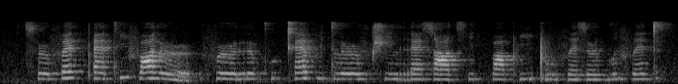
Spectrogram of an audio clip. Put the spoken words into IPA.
t͡sʰ ə˞ f æ t pʼ æ tʰ i f ɑ l ə˞ | f ə˞ r ə˞ kʷʰ i kʰ æ f i t l ə˞ f t͡ʃʰ i l r æ s ɑ t͡sʰ i t p ɑ pʰ i pʼ u f ɛ s ə˞ l ɡʷ i f ɛ t

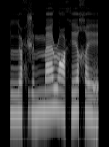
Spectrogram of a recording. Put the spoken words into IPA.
lː ø ħ ʒ ø mː æ ɹ ɑ x e χ e

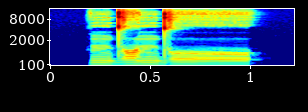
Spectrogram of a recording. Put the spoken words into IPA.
n d ɔ n d o

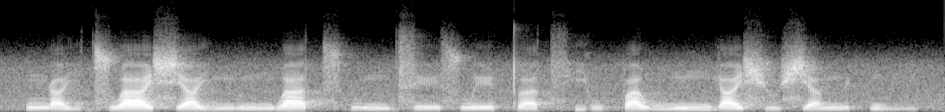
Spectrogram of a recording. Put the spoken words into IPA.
ŋ a˨˩ j d͡z w a˦ ɕ a˧ j n̪ u˨˩ n n̪ w a˥˧ t͡sʰ u˨˩ n d͡z e˨˩ s w e˧ t̪ a˧ t͡sʰ j u˦ p a˥˧ w m ĩ˦ ŋ j a˦ ɕ u˥˧ ɕ a˧ n̪ e˦ k̚ m i˨˦

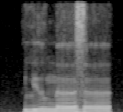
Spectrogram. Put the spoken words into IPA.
lʲ ɯ l n əː z əː

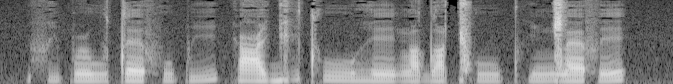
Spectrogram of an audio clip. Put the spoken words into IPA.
f i p ɹ u t ɛ f u p i | ʕ i ɡ i tʰ uː ɦ eː ŋ o dˤ ʉ ǁʰ uː pʰ i ŋ͡ǁ æ f e

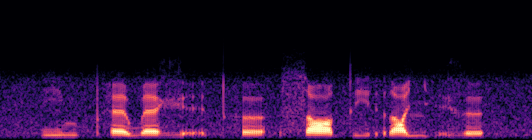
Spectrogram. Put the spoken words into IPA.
ŋ u pʰ æ w æ ɣ ɛ̰ t̪ʰ ʌ | s ɑ t̪ i r ɑ lʲ ɛ̰ ɣ ə

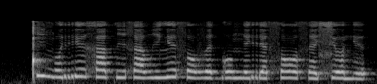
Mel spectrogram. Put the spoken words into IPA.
ǃ i ŋ o rʲ ɘ x a t̪ i θ a β i lʲ ɘ θ ɔ v ɛ ɡ o ŋ e rʲ a θ ɔ θ ɛ sʲ ɔ nʲ ɘ

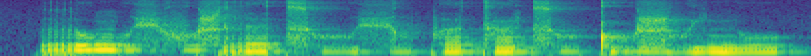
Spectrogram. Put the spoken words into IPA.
r u˦˥ ŋ ṳ˦˥ ç f ṳ˦˥ ɬ r ɘ˩˧ t͡sʰ ṳ˩˧ ç ṳ˩˧ pʰ ə˩˧ tʰ ə̃˩˧ t͡sʰ ṳ˦˥ kʼ ṳ˦˥ ɮ ṳ˩˧ j ɲ u˩˧

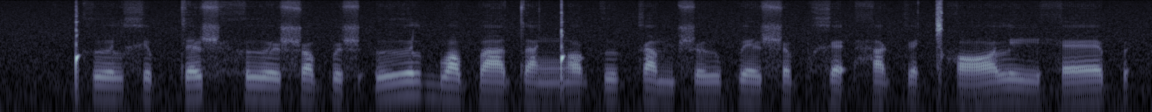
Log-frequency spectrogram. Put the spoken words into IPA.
ǃʰ ɯː l x e p t ɛ ʂ h ɯː ʂ ɒ p ɯ ʂ ʔ ɯː l b ɒ p a t a ŋ͡ǃ ɒ k ɯ k a m ʂ ɯː p e ʂ ɜ p x ɛ ʔ h a k ɛ ǀʰ ɒː l iː h ɛː p

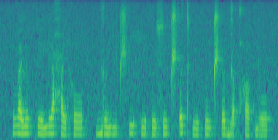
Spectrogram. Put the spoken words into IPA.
ð a˧ lʲ o˧ k e˨ j e˦ ħ e˨ h o˧ | ɡʲ o˧ j i˨ t͡ʃʰ i˧ h i˨ θ ʉ˨ s ʉ˨˦ t͡ʃʼ ə˦ tʰ ʉ˨ θ u˧ t͡ʃʼ ə˦˨ ɡʲ u˧ qʰ o˧ k j o˨

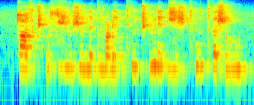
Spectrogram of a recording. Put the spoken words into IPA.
ʈ ɑː s t͡ʃʼ u s ʑ ʉ ʃ ɯ n ɐ t ŋ͡m ɑ ɽ e ʔ tʰ ʉ t͡ʃʼ ʉ ɾ e ʔ ʑ e ʃ tʰ u tʰ ɐ s ɽ u

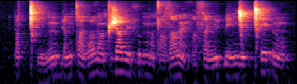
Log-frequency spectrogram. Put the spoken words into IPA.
p e˧ tˤ ǀʰ u˩ ɲ õ˥ ɡ͡b y˧˥ n tˤ y˧ l o˥ ðˤ æ̃˧˥ tˤ ʒ ɑ˥ ð y˧˥ θ u˧˥ ŋ͡m ɑ̃˧ tˤ æ˧ zˤ æ˥ j æ̃˩ θ æ˩˧ sˤ e˧ ɲ y˥ ɓ e˧˥ ŋ͡ǀ y˧˥ ǀʰ e˥ r õ˧

